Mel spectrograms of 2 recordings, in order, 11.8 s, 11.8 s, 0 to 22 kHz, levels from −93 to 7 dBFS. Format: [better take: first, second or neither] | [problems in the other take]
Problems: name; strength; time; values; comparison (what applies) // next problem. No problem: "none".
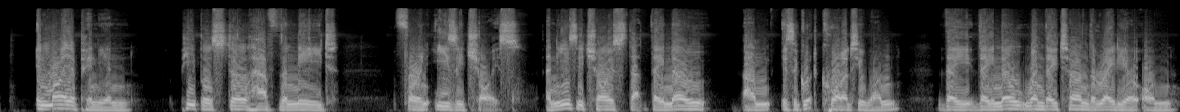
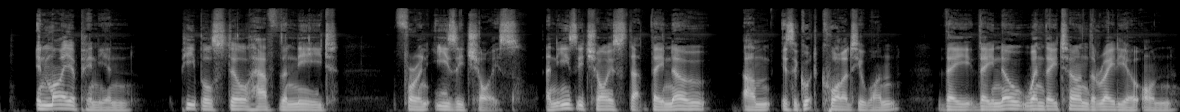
second | distortion; heavy; 21% of the sound clipped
